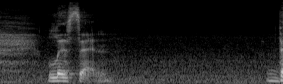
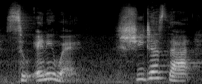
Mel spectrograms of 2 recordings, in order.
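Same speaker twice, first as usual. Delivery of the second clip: usual speaking voice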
